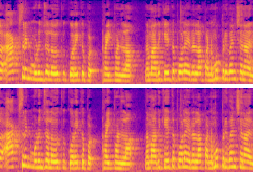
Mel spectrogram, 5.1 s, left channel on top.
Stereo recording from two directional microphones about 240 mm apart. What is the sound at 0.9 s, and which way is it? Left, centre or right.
Speech, right.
